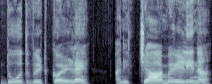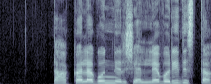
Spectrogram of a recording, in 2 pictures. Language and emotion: Goan Konkani, sad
